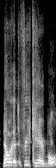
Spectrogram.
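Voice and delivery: put-on broken-English African accent; mock African accent. Host answering an African caller, mock African accent.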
